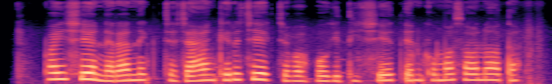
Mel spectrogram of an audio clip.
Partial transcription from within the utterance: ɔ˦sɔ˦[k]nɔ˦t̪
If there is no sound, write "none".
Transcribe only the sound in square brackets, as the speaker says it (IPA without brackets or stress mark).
none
